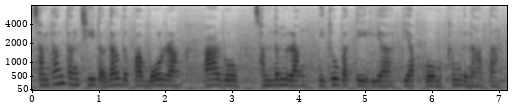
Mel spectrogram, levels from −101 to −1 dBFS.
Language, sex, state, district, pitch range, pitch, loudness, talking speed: Garo, female, Meghalaya, North Garo Hills, 170-195 Hz, 180 Hz, -19 LUFS, 85 wpm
